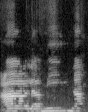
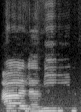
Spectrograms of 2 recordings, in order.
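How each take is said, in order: First: A short ee is followed by a final 'na'. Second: A longer ee ends on a held 'n'. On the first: The word is read on without stopping. "वरना मद्दा सिर्फ दो हरकत के उतना था" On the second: The reader stops at this word. "वो जाके क्या हो गया"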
